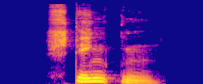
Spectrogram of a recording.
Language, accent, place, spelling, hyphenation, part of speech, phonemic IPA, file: German, Germany, Berlin, stinken, stin‧ken, verb, /ˈʃtɪŋkən/, De-stinken.ogg
- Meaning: to stink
